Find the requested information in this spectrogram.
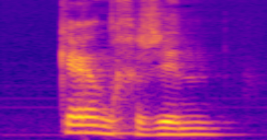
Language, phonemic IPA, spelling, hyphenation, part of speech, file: Dutch, /ˈkɛrn.ɣəˌzɪn/, kerngezin, kern‧ge‧zin, noun, Nl-kerngezin.ogg
- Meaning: nuclear family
